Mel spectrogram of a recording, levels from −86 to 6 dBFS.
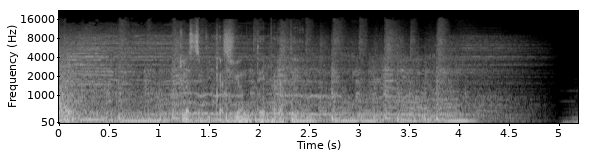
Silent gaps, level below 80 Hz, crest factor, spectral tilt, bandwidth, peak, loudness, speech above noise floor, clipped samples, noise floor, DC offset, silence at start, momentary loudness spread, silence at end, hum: none; -32 dBFS; 16 dB; -5 dB/octave; 16.5 kHz; -4 dBFS; -22 LUFS; 32 dB; under 0.1%; -51 dBFS; under 0.1%; 0 s; 6 LU; 0 s; none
